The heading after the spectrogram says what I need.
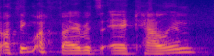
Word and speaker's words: Calin: Like, is it Kalin? Kalin? Yeah, Air Calin. That's actually it's French. Really.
